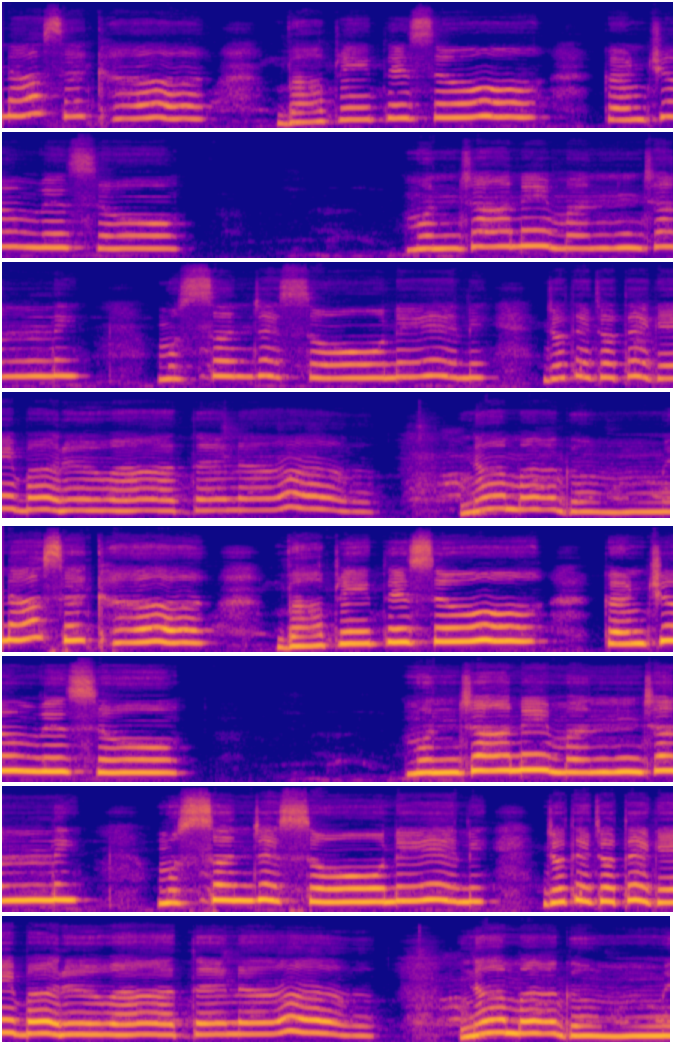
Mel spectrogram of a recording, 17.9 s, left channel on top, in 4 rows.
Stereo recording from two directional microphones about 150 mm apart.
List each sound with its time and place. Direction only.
0.0 s female singing: 40° right (ahead or behind)
7.2 s child singing: 20° right (ahead or behind)
7.5 s female singing: 35° right (ahead or behind)
8.4 s speech: 20° right (ahead or behind)
9.2 s speech: 35° right (ahead or behind)
10.5 s female singing: 35° right (ahead or behind)
16.1 s a sound: 15° right (ahead or behind)
16.6 s female singing: 30° right (ahead or behind)
17.3 s speech: 20° right (ahead or behind)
